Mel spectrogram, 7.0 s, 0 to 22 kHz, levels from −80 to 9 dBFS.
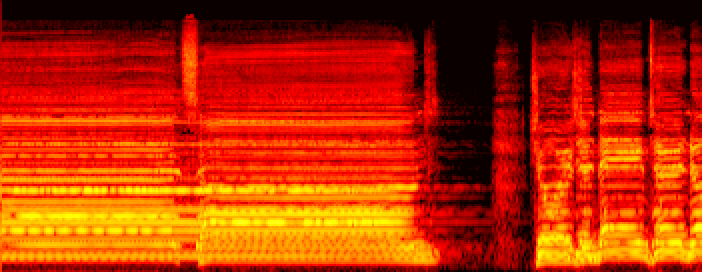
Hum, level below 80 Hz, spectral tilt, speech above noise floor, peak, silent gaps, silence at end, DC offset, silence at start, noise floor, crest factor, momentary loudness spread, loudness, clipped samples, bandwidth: none; -70 dBFS; -3 dB/octave; 35 dB; 0 dBFS; none; 0 s; under 0.1%; 0 s; -50 dBFS; 14 dB; 4 LU; -14 LUFS; under 0.1%; 16.5 kHz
